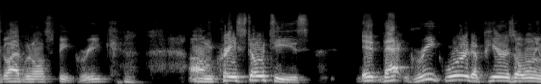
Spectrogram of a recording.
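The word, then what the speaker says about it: χρηστότης: It's pronounced Christotes. Aren't you glad we don't speak Greek? Christotes.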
